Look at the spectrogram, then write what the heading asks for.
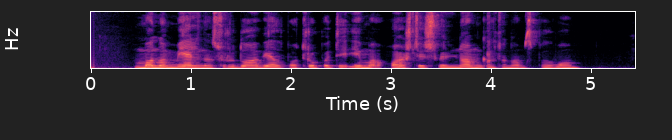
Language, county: Lithuanian, Vilnius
